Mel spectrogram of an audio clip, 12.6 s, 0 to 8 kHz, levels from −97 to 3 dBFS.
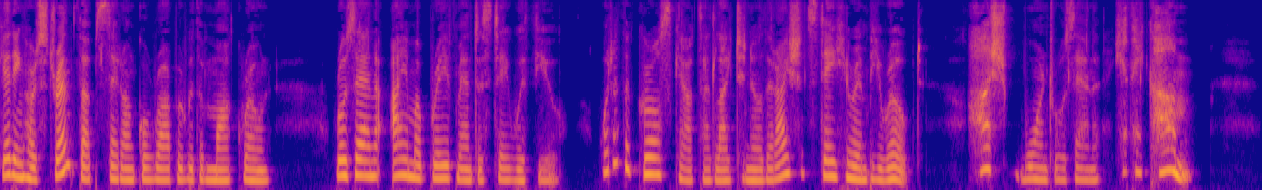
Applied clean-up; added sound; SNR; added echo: none; none; none; none.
